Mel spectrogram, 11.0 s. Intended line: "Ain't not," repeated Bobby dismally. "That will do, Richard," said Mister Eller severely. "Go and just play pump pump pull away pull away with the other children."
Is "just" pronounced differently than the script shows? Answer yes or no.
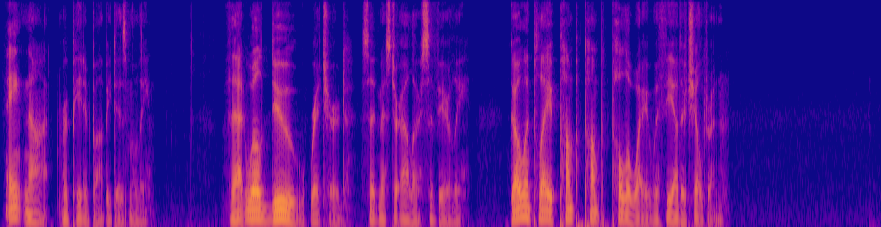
yes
